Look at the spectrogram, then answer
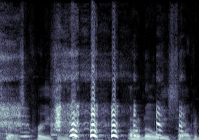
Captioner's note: laughing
